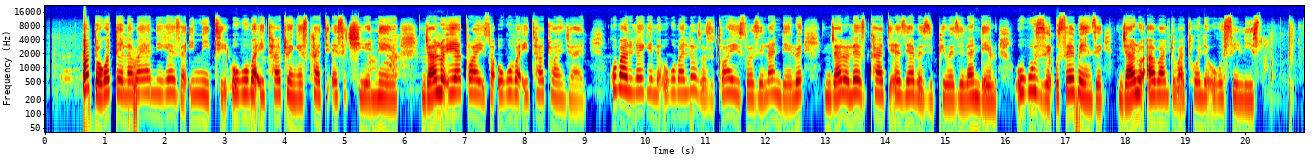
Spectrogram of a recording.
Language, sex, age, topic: North Ndebele, female, 25-35, health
